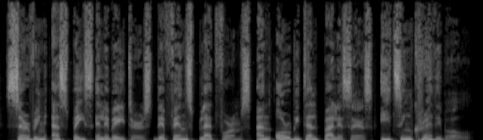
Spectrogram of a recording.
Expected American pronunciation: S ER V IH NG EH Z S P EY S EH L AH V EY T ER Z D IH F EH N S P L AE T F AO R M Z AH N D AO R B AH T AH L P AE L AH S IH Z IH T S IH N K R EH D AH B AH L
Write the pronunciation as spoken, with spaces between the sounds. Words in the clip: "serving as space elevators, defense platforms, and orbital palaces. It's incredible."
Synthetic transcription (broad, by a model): S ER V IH NG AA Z S P EY S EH L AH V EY T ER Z D IH F EH N S P L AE T F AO R M S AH N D AO R B AH T AH L P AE L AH S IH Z IH T S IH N K R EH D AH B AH L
